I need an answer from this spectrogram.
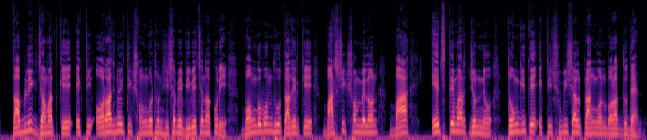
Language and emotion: Bengali, neutral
